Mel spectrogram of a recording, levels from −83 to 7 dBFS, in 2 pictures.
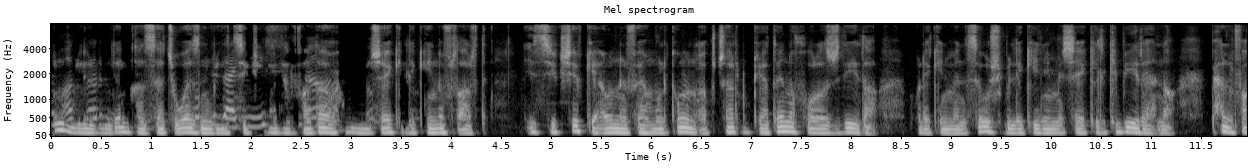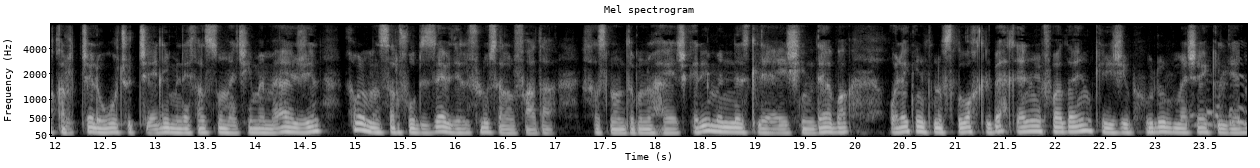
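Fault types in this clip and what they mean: Speech suppressed in double talk: the voice dips by up to about 30 dB in the first few seconds and again right at the end, likely the echo canceller ducking both sides.
Echo leak: brief, faint scraps of a copy about 327 ms late and about 25 dB down, likely loudspeaker pickup the canceller didn't fully remove.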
